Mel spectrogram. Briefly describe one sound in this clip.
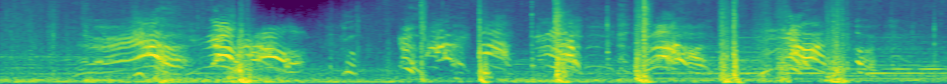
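A man screams in pain, close by.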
